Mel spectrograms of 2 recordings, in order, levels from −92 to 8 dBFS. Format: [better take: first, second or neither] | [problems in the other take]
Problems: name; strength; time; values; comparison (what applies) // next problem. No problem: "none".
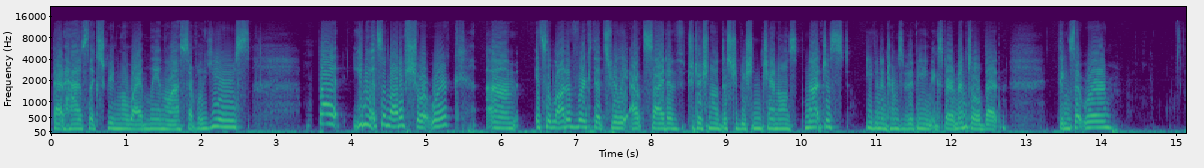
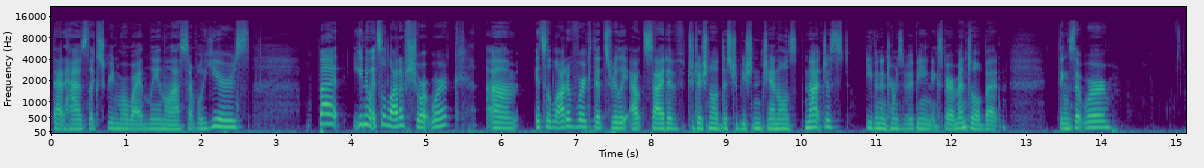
second | distortion; heavy; 5 dB below the speech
